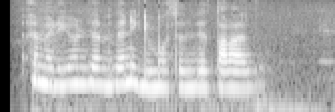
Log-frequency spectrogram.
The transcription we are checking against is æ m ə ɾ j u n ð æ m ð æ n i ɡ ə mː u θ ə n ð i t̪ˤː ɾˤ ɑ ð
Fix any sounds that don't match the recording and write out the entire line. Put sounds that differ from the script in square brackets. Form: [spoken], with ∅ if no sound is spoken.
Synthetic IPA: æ m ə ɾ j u n ð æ m ð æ n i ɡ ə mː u θ ə n ð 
